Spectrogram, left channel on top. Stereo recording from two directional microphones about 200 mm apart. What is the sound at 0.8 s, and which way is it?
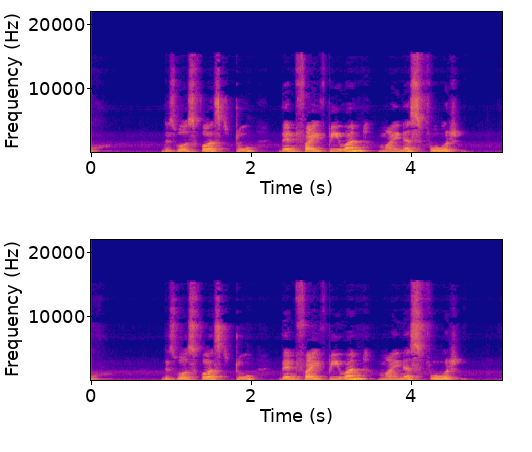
Speech, 15° left (ahead or behind).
